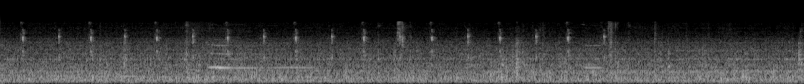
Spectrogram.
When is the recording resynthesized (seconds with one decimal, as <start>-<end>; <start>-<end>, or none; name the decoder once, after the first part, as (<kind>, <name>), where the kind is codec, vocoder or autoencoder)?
1.1-2.2 (vocoder, BigVGAN v2); 7.0-8.0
